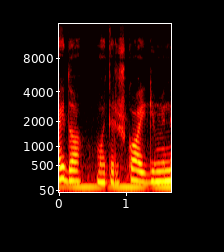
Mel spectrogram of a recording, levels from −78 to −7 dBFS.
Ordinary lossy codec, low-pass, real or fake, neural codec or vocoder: Opus, 24 kbps; 14.4 kHz; real; none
